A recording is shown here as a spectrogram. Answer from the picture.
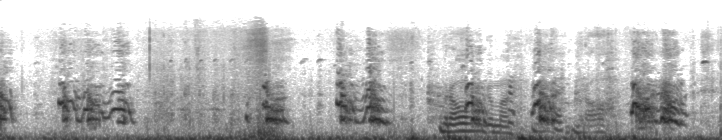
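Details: Treeing walker coonhound barking on a mink hunt, working alongside a dachshund; loud, ringing barks come in short bursts about every half second to a second, with human voices mixed in the background.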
